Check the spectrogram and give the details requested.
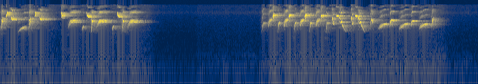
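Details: European goldfinch clean song for tutoring other birds: two quick liquid twittering phrases of high, jumping, slurred notes, separated by a pause of more than a second, with no other sounds.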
